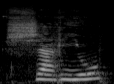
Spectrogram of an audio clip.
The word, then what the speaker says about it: chariot: Le chariot, which is pronounced chariot in French of Quebec.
